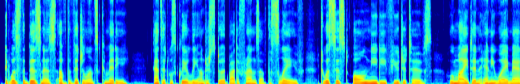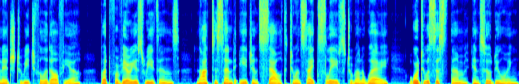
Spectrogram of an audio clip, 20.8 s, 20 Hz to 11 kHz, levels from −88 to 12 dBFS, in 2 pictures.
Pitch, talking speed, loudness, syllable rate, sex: 175 Hz, 160 wpm, -19 LUFS, 4.7 syllables/s, female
